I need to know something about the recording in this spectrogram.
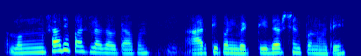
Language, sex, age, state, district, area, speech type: Marathi, male, 18-30, Maharashtra, Nanded, rural, conversation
